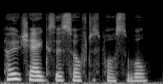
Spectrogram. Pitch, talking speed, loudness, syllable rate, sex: 190 Hz, 220 wpm, -21 LUFS, 5.3 syllables/s, female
